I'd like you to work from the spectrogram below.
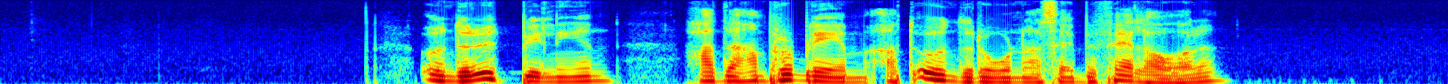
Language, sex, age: Swedish, male, 63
